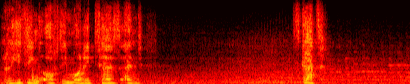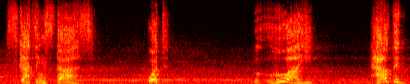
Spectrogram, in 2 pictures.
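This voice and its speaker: An actor playing a jumpy, suspicious alien field researcher in a video game, blunt and excitable. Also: male voice, medium pitch, normal speed, a little hiss or hum, close to an everyday voice. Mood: startled. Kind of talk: cinematic video game acting.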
